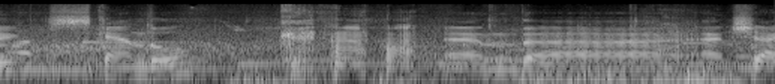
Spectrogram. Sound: laughter

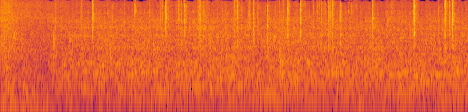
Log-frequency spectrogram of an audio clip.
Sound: reel whirring

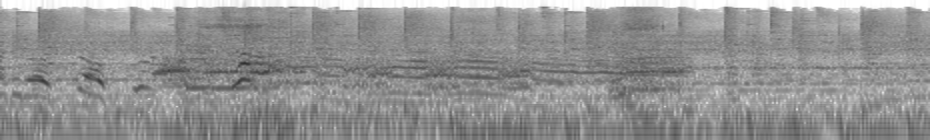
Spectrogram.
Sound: man screaming; intense music

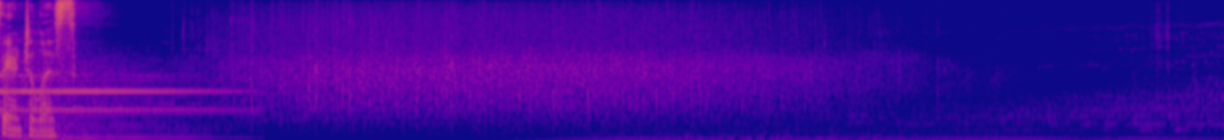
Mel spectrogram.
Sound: applause

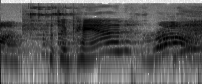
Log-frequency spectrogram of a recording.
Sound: bell tinkling

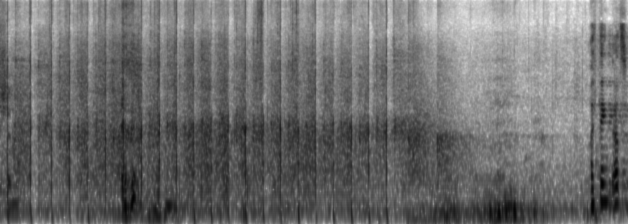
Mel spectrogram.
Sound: applause

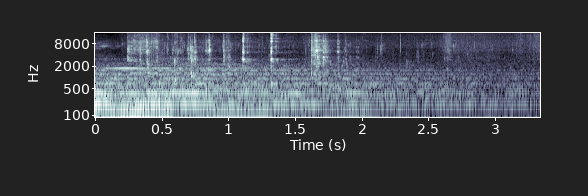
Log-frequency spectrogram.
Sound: cooking... Stirring sound

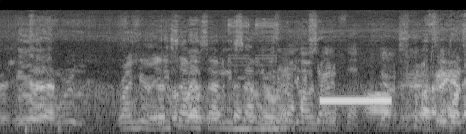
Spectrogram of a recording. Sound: radio dispatching in background; beeping; background talking

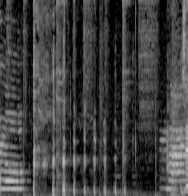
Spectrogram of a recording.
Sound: laughing

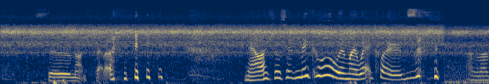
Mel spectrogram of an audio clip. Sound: giggles

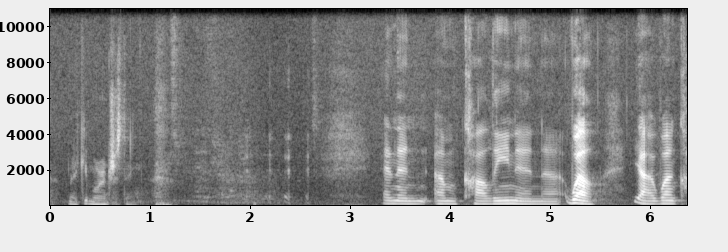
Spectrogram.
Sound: laugh

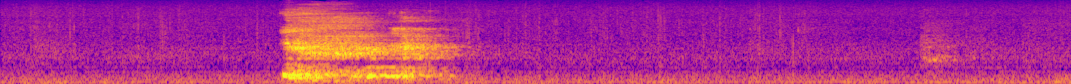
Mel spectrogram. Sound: audience member coughing

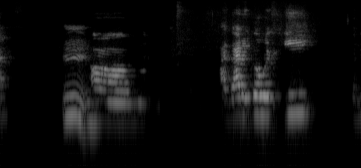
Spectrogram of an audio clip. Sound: mmms

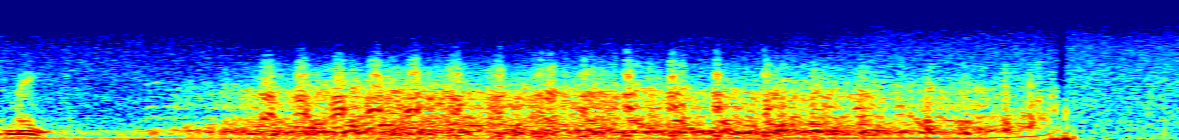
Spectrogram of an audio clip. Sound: laughter

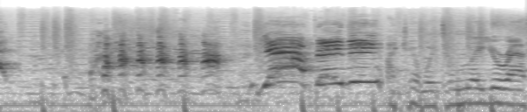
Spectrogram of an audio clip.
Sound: laughs

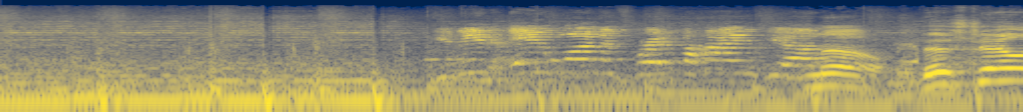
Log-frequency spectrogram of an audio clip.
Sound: crowd

